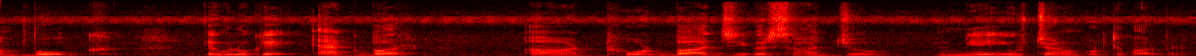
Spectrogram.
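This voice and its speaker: A man explaining English grammar in a lesson. He talks it through with hesitant fillers, mixes English terms into his speech and reads example sentences out slowly. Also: mid-range voice, darkish tone, a little hiss or hum. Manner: slow deliberate reading of English examples, mixing English terms into his talk.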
